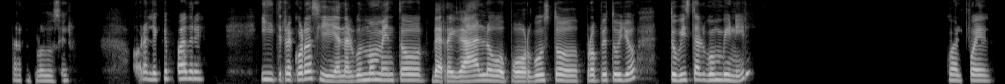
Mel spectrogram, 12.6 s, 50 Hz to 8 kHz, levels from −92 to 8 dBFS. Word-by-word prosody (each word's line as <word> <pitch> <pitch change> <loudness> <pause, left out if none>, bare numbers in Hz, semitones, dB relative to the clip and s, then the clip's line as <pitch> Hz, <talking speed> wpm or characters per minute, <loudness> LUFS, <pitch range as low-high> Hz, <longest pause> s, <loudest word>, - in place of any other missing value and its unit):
Para 195 -1 -9 0.2
producir. 180 +1 -8 0.8
Órale, 225 -2 -3
qué 255 - -3
padre. 250 -1 0 0.7
¿Y 225 -1 -3
te 210 - -6
recuerdas 220 +4 +3
si 180 -7 -1
en 165 +1 0
algún 180 +5 0
momento 200 -2 +1
de 170 -2 +4
regalo 170 +3 +2
o 160 - +1
por 160 -1 +2
gusto 190 -1 +1
propio 195 +1 -1
tuyo 205 +5 +2 0.4
tuviste 205 +2 +2
algún 205 0 +1
vinil? 200 - 0 2.5
¿Cuál 195 -3 -1
fue? 185 -2 0
200 Hz, 115 wpm, -22 LUFS, 180-215 Hz, 2.5 s, de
